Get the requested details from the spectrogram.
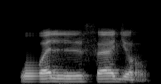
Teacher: ro sukun yang dibaca tebal, maka tidak perlu dibulatkan bibirnya, karena cara menebalkan suara yang benar, sebagaimana yang telah kita singgung, yaitu dengan mengangkat pangkal lidah. Wal fajr. Kita angkat pangkal lidah.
